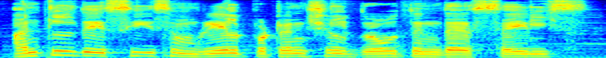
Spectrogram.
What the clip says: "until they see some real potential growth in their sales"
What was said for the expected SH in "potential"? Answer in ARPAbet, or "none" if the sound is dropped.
SH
